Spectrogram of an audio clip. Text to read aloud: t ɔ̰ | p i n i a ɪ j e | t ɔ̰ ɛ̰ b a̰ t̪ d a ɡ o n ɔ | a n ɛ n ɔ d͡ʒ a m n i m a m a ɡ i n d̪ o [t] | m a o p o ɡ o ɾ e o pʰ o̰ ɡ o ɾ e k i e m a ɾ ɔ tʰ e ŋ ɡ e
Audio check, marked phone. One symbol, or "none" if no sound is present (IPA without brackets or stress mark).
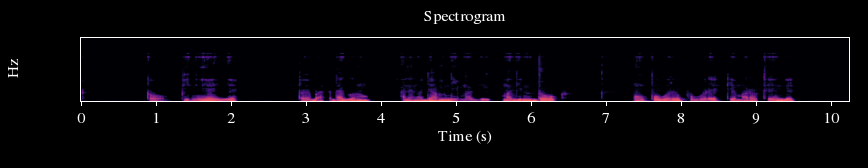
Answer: k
